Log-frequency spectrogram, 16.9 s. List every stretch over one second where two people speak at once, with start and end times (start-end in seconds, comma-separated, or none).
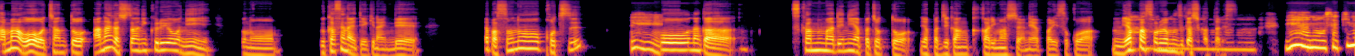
14.1-15.4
